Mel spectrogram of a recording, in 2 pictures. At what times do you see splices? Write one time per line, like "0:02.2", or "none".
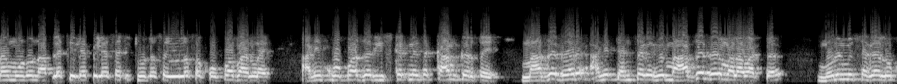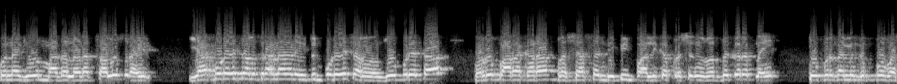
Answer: none

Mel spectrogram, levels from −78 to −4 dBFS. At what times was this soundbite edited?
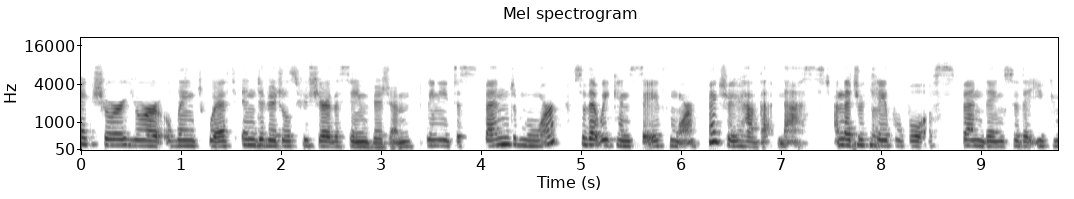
0:03.4
0:06.2

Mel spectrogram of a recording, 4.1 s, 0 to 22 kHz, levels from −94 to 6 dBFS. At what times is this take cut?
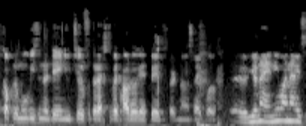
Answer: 0:03.0

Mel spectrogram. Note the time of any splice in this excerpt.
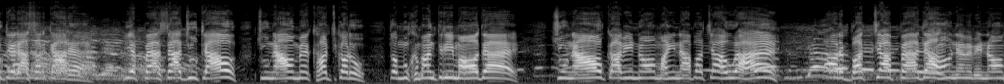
none

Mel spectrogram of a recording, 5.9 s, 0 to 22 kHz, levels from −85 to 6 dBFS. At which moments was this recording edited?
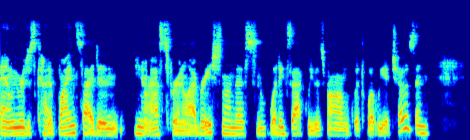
0:03.3

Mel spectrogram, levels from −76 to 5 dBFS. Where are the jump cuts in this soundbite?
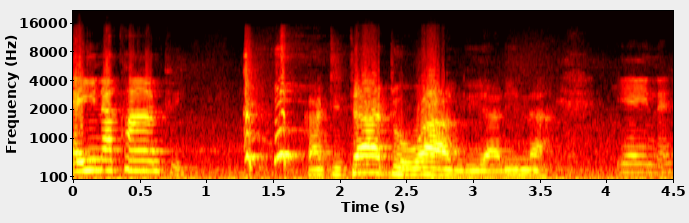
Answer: none

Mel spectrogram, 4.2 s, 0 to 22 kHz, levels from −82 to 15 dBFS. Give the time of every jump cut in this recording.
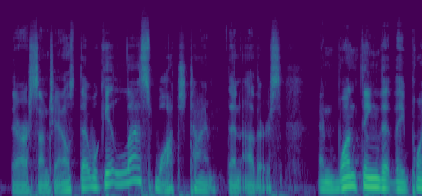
none

